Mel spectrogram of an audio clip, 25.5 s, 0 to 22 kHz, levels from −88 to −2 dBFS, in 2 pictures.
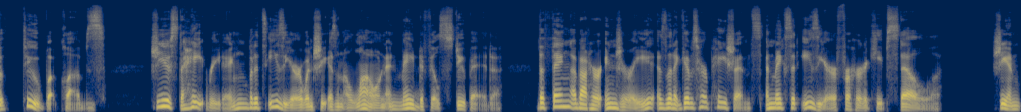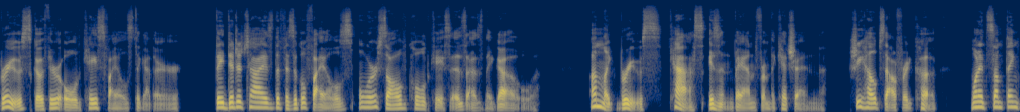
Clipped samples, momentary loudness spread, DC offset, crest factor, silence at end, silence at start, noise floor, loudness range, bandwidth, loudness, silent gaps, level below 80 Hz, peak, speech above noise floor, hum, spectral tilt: under 0.1%; 11 LU; under 0.1%; 22 dB; 0 s; 0 s; under -90 dBFS; 3 LU; 16.5 kHz; -23 LUFS; 0.19-0.26 s, 1.82-1.86 s, 11.78-12.36 s, 15.20-15.40 s, 19.60-19.71 s, 20.01-20.06 s, 24.66-24.76 s; -58 dBFS; -2 dBFS; over 67 dB; none; -6 dB/octave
